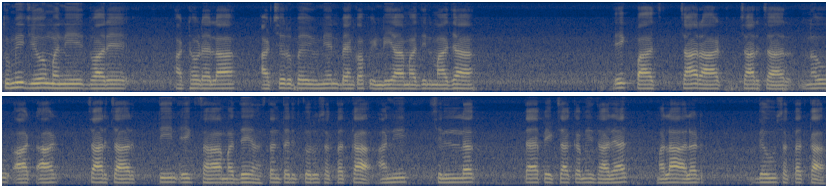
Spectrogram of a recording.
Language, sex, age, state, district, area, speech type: Marathi, male, 18-30, Maharashtra, Mumbai City, urban, read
